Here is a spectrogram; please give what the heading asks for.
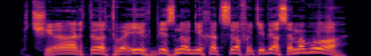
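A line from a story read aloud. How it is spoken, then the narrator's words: Shouting. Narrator (Russian): заорал Гидеон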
